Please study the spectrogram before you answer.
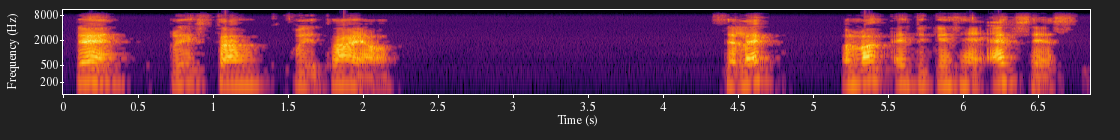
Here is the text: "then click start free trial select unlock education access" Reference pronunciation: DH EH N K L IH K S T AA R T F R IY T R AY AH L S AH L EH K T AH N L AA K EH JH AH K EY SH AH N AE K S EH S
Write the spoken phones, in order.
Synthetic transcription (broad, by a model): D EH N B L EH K S T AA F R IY T R AY AH L S AH L EH K T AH L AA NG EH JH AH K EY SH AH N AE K S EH S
